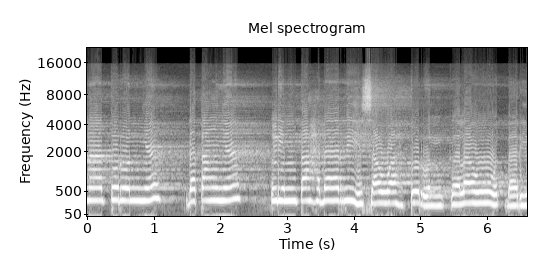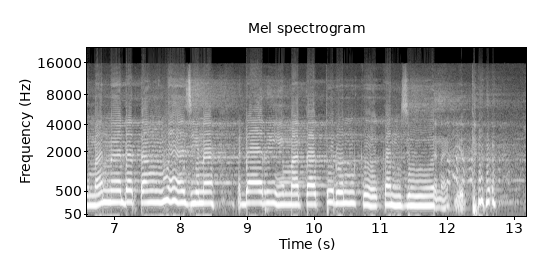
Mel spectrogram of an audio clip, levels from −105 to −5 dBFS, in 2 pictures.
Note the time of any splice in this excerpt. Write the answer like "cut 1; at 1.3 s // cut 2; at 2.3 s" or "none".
none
